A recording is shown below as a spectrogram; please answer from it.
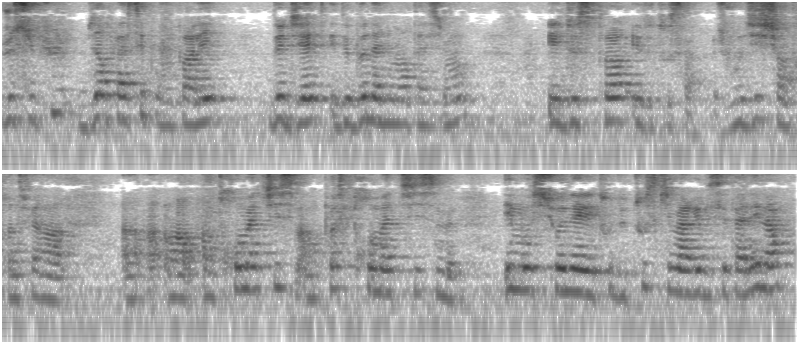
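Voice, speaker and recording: A woman's voice: mid-range voice, steady tone, a little fast. A woman chatting casually to her viewers in a home vlog, talking to them as girls while she cooks at home. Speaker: vlogger and mother. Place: home kitchen, indoors. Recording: echoey, noisy room, voice far from mic.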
